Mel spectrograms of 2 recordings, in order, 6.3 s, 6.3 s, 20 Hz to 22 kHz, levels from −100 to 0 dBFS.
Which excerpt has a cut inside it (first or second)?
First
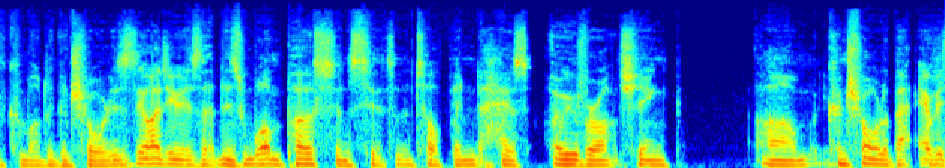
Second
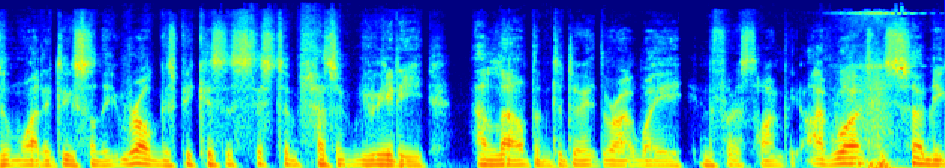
second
